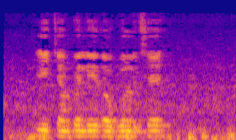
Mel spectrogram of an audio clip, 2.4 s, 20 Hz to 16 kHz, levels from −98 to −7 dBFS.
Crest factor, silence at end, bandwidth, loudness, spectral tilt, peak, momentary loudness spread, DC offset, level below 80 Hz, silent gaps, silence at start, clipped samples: 16 dB; 0 s; 11.5 kHz; -24 LUFS; -6 dB/octave; -8 dBFS; 13 LU; under 0.1%; -40 dBFS; none; 0.05 s; under 0.1%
